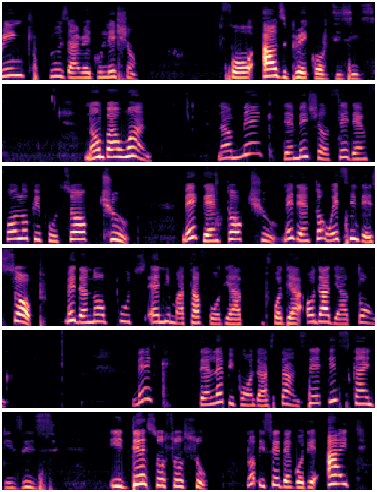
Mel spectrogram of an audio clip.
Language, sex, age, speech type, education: Nigerian Pidgin, female, 15-29, spontaneous, tertiary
